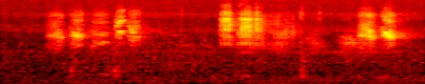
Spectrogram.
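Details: White-cheeked starlings calling noisily early in the morning above a neighbour's window: harsh, scratchy squawks in short bursts about every second, against steady background hiss.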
